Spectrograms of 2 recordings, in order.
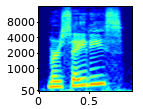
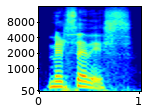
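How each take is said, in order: First: The name is said with an English pronunciation. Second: The name is said with a Spanish pronunciation. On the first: "should I pronounce it in English" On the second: "or in Spanish?"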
